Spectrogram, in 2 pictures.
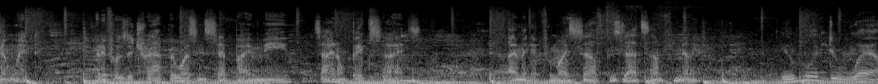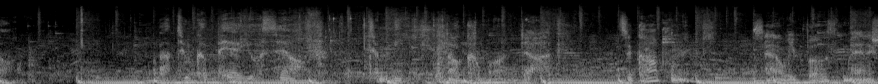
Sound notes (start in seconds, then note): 8.6 gun clicking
